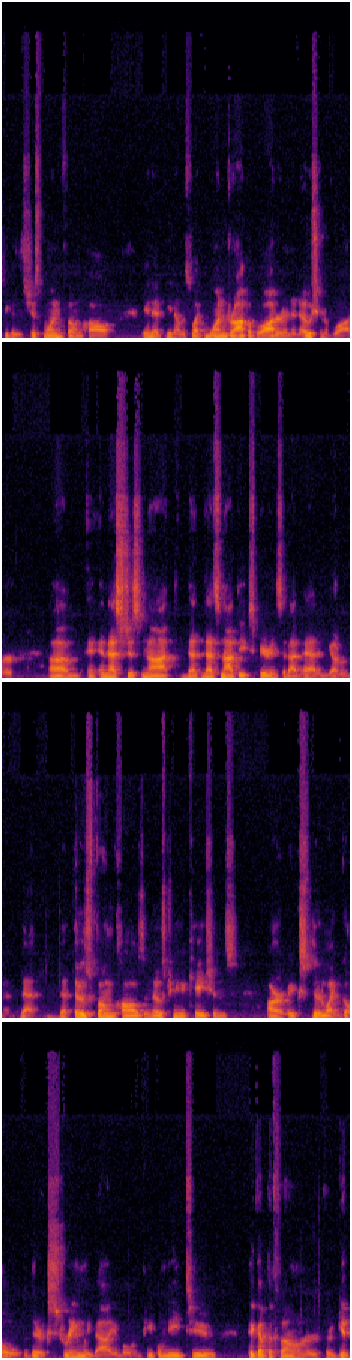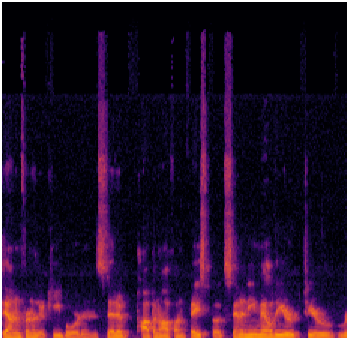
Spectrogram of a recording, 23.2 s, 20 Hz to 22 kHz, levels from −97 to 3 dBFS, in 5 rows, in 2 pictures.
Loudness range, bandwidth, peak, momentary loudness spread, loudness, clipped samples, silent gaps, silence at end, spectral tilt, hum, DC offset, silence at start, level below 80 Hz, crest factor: 3 LU; over 20 kHz; -6 dBFS; 11 LU; -26 LUFS; under 0.1%; none; 0 s; -6 dB/octave; none; under 0.1%; 0.05 s; -68 dBFS; 20 dB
